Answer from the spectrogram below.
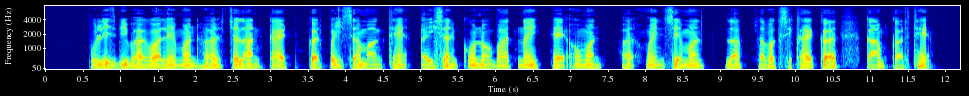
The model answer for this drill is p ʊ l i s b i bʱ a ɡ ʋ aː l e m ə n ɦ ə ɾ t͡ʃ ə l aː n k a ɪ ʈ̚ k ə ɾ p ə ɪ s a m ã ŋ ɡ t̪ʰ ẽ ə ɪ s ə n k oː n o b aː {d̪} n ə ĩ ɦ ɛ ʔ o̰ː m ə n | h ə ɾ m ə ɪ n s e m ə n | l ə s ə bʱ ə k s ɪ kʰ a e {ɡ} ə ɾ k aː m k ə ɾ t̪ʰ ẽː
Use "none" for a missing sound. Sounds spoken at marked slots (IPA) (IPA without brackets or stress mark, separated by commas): t̪, k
